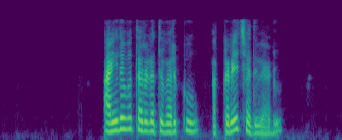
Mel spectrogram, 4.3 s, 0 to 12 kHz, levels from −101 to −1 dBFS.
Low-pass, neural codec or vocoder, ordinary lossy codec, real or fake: 7.2 kHz; codec, 16 kHz, 2 kbps, FreqCodec, larger model; AAC, 64 kbps; fake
